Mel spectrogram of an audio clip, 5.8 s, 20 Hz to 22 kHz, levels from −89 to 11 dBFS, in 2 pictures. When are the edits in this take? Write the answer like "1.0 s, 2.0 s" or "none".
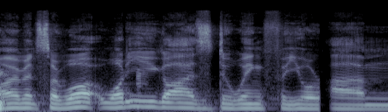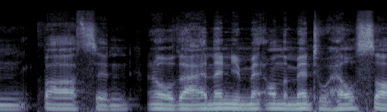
2.4 s, 3.2 s, 4.0 s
